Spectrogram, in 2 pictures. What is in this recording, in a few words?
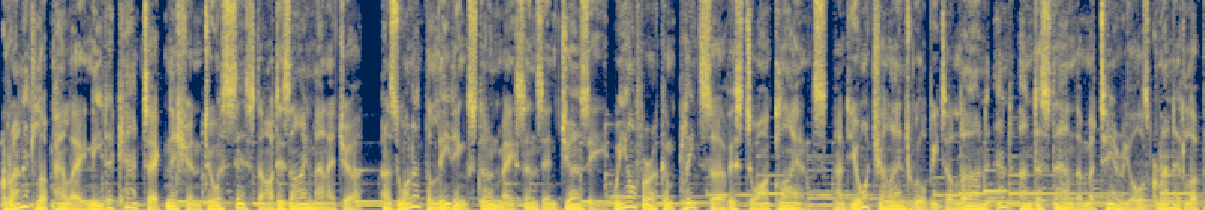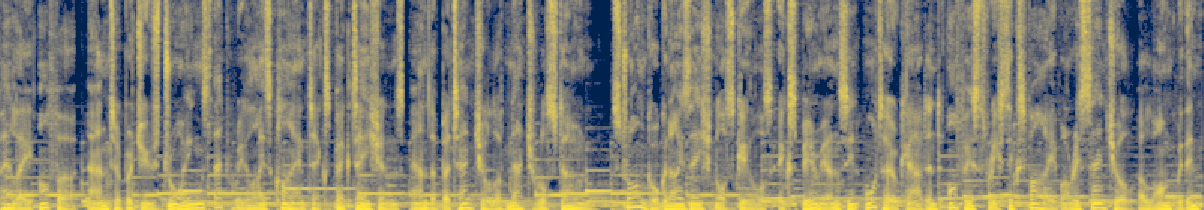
British Voiceover Radio Commercial; RECRUITMENT; RP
